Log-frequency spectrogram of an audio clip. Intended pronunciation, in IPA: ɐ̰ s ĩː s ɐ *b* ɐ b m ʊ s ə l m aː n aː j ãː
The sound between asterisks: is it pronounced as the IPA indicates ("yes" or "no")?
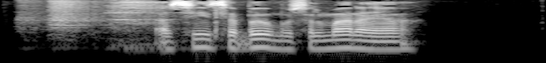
yes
